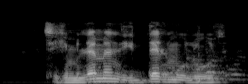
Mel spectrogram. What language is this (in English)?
Kabyle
